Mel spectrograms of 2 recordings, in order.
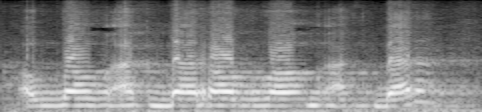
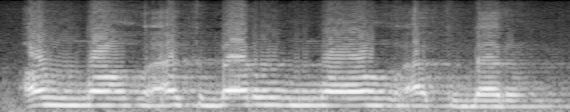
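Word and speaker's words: الله أكبر: Nah, yang perlu diperhatikan sama seperti lafaz Allahu Akbar yang pertama dengan Allahu Akbar yang kedua, nggak boleh bacanya ro-nya itu terbaca ra, Allahu Akbar, melainkan harus dhammah. Allahu Akbar.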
